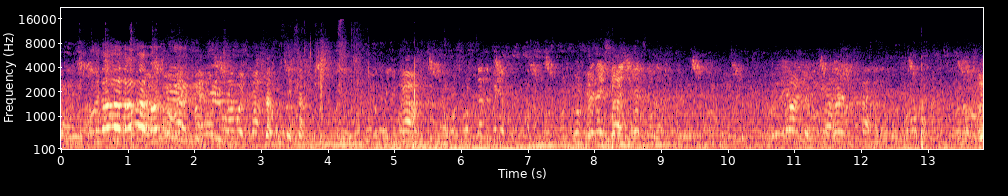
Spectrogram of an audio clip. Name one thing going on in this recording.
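Young men call out to each other outdoors.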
